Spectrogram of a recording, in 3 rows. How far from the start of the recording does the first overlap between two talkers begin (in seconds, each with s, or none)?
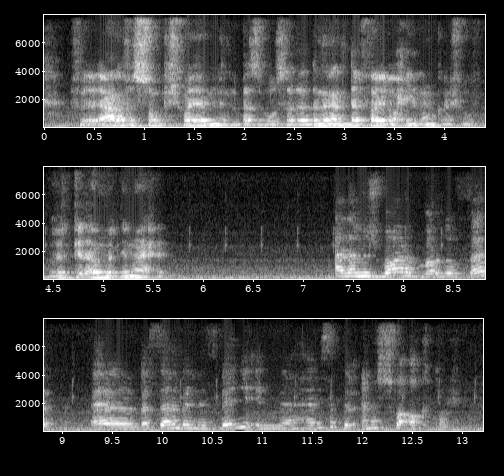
none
